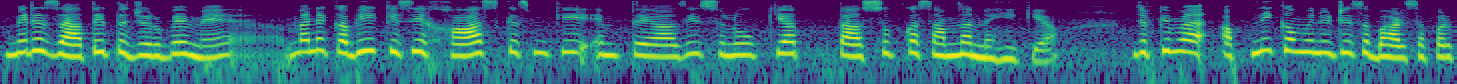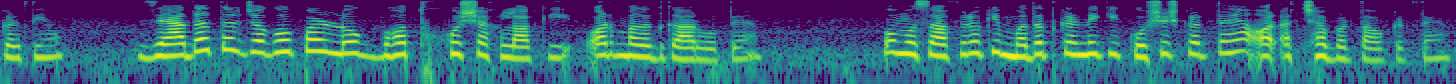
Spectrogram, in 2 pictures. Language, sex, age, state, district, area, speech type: Urdu, female, 18-30, Delhi, North East Delhi, urban, spontaneous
